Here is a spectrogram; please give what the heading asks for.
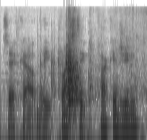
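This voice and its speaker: A man's voice: mid-range voice, fairly quick, loud music behind the voice. A man giving a casual hands-on product walkthrough as a shop technician, explaining step by step.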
